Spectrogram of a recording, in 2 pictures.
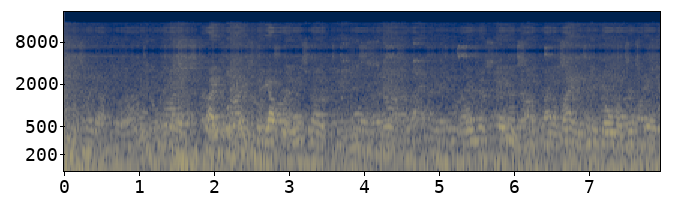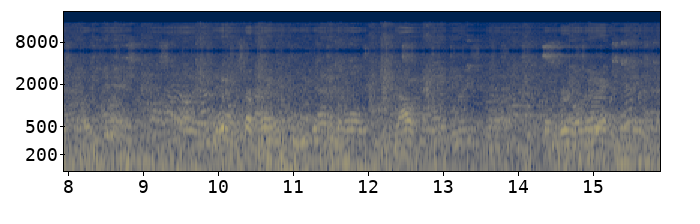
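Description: Ice skates scrape faintly in a large echoing rink.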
